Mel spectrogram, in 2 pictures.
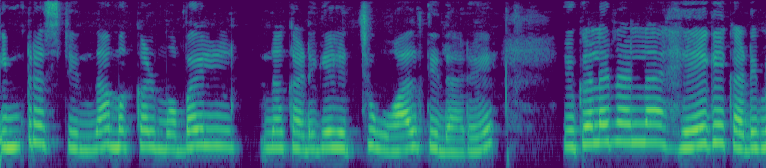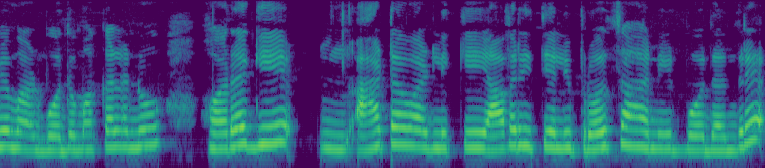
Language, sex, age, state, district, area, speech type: Kannada, female, 18-30, Karnataka, Udupi, rural, spontaneous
